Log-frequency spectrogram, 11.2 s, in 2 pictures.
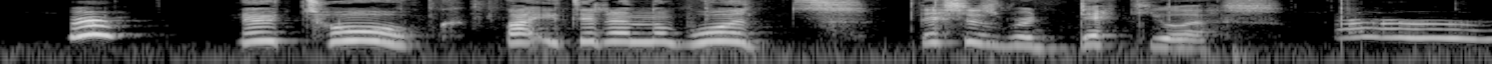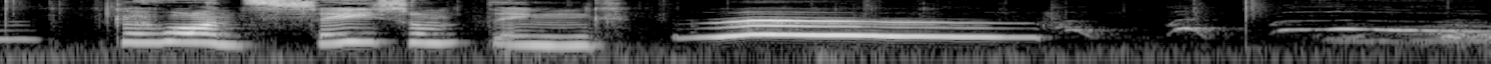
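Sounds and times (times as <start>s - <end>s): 
speech: 1.1s - 4.8s, 6.0s - 8.0s
wolves howling outside: 8.3s - 11.1s.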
